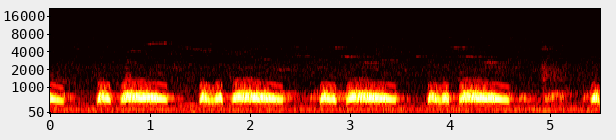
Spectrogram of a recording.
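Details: Sai muang style dove, kept for luring wild doves, repeating a brisk pattern of double short notes and a long falling coo about five times in close succession.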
